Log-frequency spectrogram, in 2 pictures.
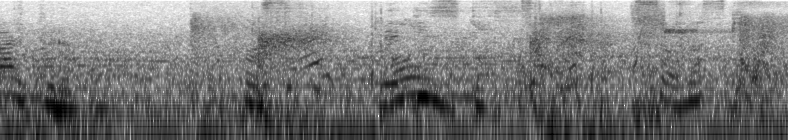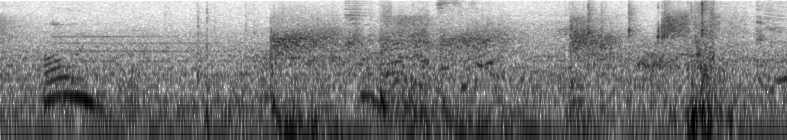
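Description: Sharp hits and blasts crash in quick bursts.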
